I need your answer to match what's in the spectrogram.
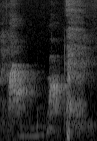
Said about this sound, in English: Sorry, you're gonna have to hear my dog in the back, cause I'm not cutting, I have stuff to do and I'm not trying to edit.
